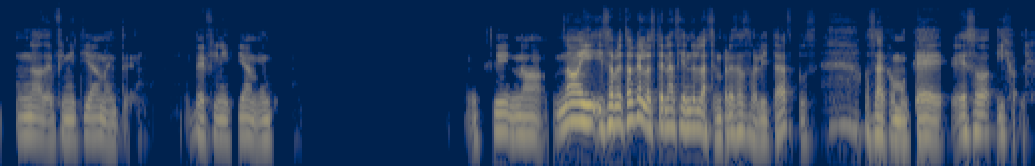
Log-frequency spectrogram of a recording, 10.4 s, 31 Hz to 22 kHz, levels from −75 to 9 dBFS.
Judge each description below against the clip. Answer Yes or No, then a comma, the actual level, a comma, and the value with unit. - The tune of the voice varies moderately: No, wide, 5.7 semitones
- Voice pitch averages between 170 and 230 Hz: No, low, 110 Hz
